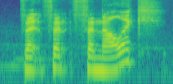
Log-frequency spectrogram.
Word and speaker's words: phenolic: The pronunciation is as phenolic.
